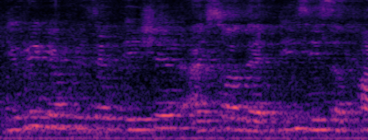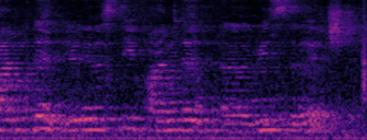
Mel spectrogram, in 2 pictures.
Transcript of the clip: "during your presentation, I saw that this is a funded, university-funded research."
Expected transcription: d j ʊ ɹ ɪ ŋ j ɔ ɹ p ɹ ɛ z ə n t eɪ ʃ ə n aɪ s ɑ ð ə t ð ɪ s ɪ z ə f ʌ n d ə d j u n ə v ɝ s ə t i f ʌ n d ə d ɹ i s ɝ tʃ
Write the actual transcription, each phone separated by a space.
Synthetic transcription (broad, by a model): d j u ɹ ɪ ŋ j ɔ p ɹ ɛ z ə n t eɪ ʃ ə n aɪ s ɑ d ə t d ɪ s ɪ s ə f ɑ n d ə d j u n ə v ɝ s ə t i f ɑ n d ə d ɹ i s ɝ tʃ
